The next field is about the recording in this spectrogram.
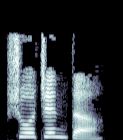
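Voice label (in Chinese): "说真的", Mandarin Chinese; chinese flashcards; hsk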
